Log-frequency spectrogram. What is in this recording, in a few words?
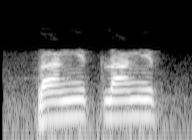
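"langit langit", Indonesian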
